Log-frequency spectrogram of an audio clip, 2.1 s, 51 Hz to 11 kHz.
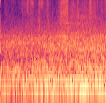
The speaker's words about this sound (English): So I'm now recording this from the car on my way from home into the airport. It is 6:15 and I am reflecting on the day ahead.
